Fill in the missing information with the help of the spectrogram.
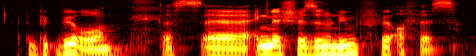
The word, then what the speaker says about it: Bureau: Naja, es ist am einfachsten für die Deutschen tatsächlich. Also meistens denkt man halt, dass es irgendwas Französisches ist. Und dann siehst du da irgendeinen Rainer, 45, der sagt, Collector Büro. Dann sagst du, nee, ich spreche einfach Büro aus, dann passt das.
